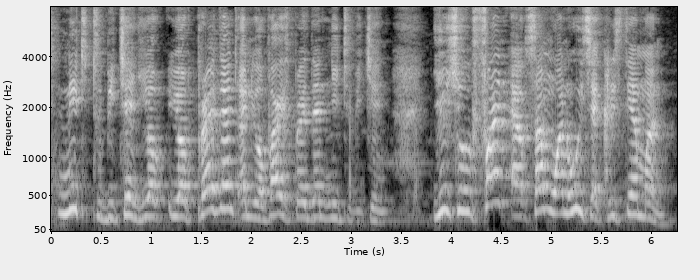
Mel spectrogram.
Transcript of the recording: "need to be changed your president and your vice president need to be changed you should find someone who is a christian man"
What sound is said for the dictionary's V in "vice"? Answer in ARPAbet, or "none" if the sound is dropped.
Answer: V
